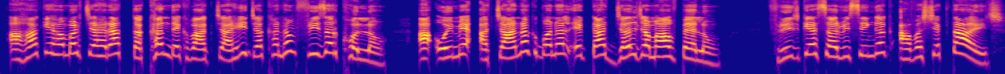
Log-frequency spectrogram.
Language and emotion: Maithili, surprised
